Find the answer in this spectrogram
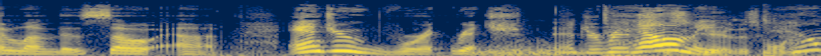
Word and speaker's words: Reich: standing inside joke because my last name is spelled re i CH like Reich yeah but we pronounce it rich and he swore up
